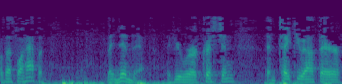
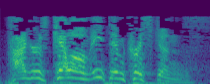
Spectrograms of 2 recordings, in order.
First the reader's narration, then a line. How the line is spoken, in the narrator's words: hollering and screaming and saying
